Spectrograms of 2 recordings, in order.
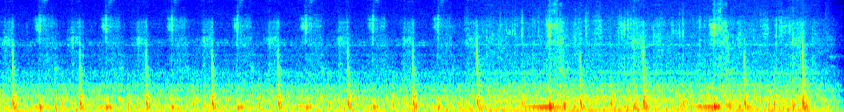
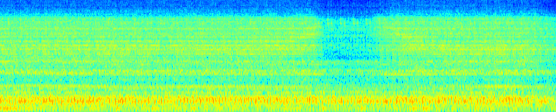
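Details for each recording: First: Hydraulic power steering (DHB steering box) knock induced by rapidly reversing steering wheel direction: sharp regular clicks about three a second over a low hum; not a fault when originating in pinion-rack meshing and valve body internal stops. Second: Hydraulic power steering (DHB) pump moan: a loud, high, steady moan, higher-pitched than a growl, over a running engine. It occurs with low fluid during sharp turns or quick manoeuvres at speed. Fix: top up the reservoir and bleed the system.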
